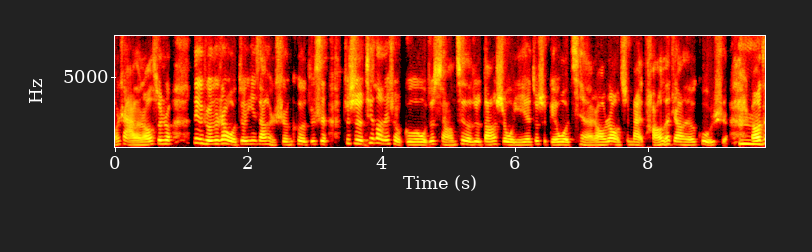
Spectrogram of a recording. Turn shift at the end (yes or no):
no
